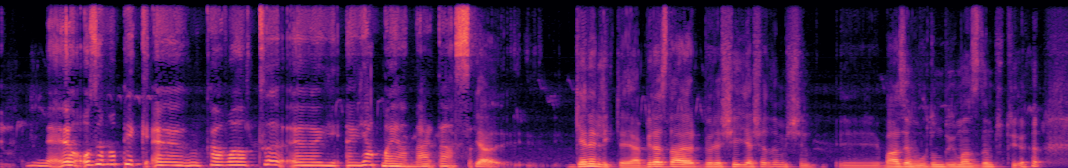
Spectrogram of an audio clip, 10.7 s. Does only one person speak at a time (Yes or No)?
Yes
